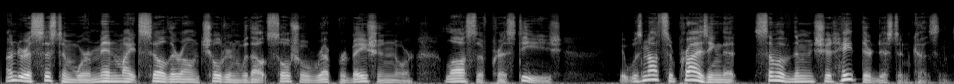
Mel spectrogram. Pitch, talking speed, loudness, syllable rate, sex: 115 Hz, 190 wpm, -17 LUFS, 5.4 syllables/s, male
